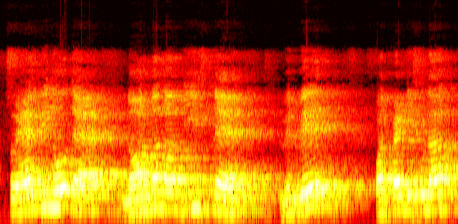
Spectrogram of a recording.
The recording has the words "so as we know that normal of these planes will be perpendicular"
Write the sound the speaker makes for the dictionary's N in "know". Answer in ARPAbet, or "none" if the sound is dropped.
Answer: N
